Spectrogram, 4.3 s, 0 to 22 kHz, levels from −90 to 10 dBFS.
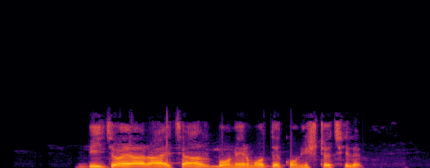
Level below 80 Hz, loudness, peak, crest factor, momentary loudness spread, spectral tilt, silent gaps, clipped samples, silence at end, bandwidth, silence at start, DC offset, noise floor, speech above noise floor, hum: -52 dBFS; -14 LUFS; 0 dBFS; 14 dB; 9 LU; -6.5 dB/octave; none; under 0.1%; 0.7 s; 7.2 kHz; 0.8 s; under 0.1%; -62 dBFS; 49 dB; none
